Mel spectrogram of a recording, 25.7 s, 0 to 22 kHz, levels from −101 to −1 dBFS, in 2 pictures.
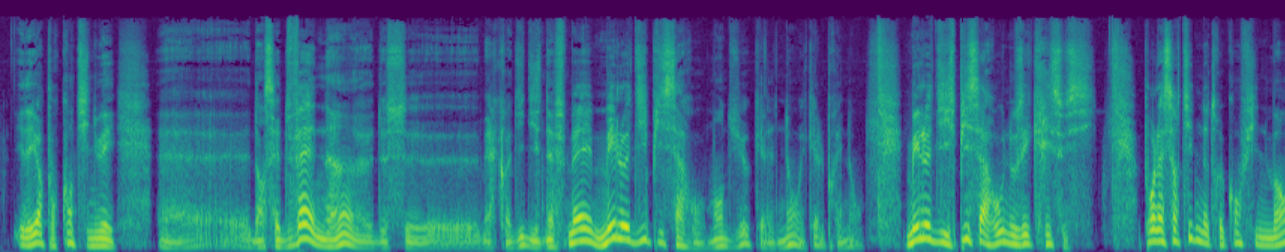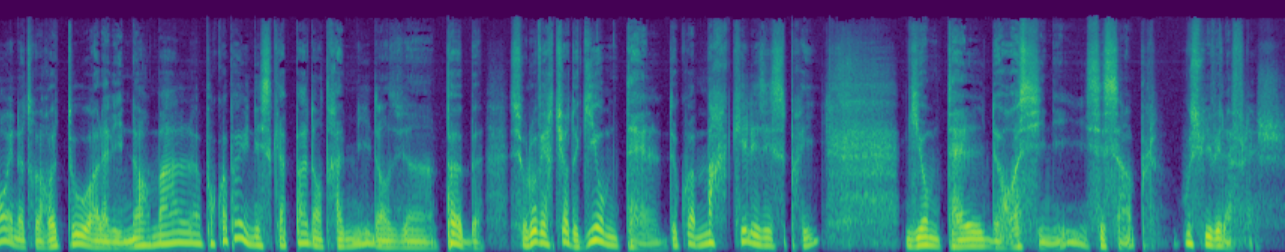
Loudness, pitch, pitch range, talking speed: -19 LUFS, 125 Hz, 105-160 Hz, 165 wpm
